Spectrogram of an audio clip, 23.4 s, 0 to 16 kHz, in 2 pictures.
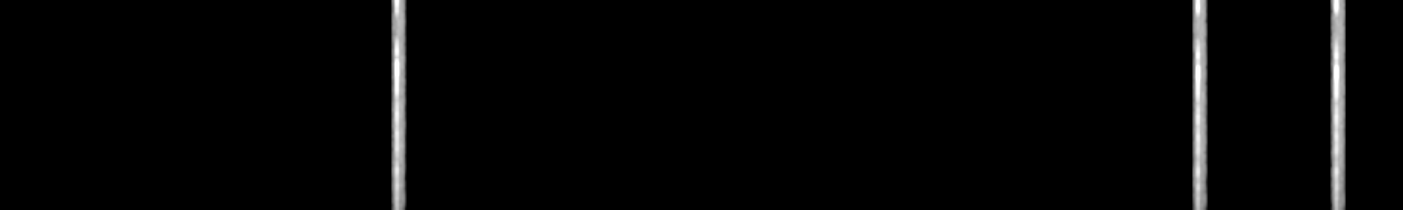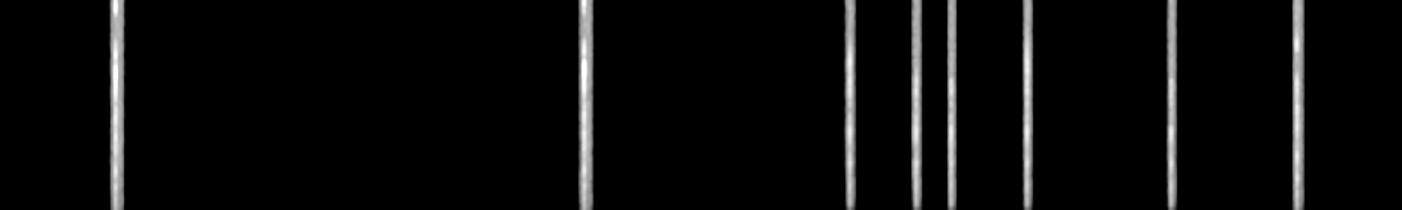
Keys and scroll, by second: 0.0 KP_6, 0.1 KP_5, 1.7 Return, 2.5 v, 4.4 /.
